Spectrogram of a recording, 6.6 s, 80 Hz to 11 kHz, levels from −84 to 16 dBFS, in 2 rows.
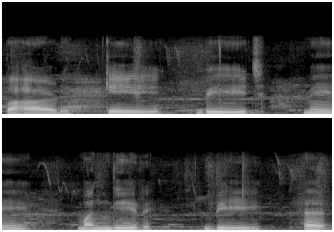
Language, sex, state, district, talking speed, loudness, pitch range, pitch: Hindi, male, Rajasthan, Jaipur, 65 wpm, -17 LUFS, 110-130 Hz, 115 Hz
